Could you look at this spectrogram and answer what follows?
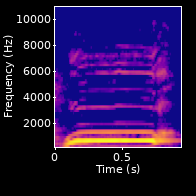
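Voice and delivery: huge high whoop; rock concert cheer. Shown as a demonstration. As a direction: cheer like you're in the crowd at a rock show. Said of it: "au milieu d'un concert de rock". (cri de joie au concert de rock, très aigu et fort)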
